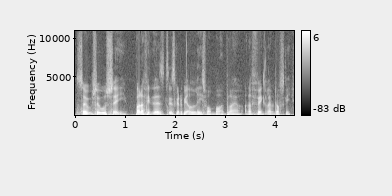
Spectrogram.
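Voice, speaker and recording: A man's voice: medium pitch, fairly even intonation, a little fast, gravelly, a little mellow, rough recording. A young man giving casual, rambling video game predictions, full of fillers and self-corrections. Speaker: gaming YouTuber.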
